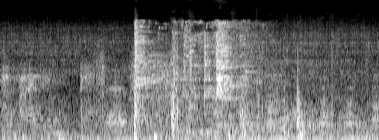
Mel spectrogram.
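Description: Window glass shatters with a sharp crash.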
